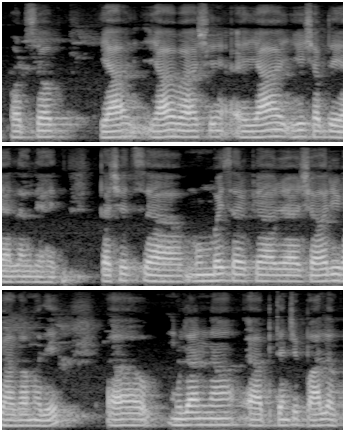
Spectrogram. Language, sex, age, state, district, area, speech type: Marathi, male, 30-45, Maharashtra, Ratnagiri, urban, spontaneous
